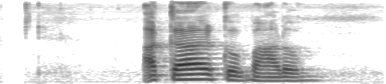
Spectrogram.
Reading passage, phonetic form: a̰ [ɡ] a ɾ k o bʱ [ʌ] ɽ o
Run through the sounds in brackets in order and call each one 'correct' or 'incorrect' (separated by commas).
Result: incorrect, incorrect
